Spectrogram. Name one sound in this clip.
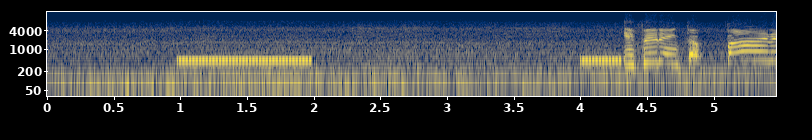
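A mobile phone beeps.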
